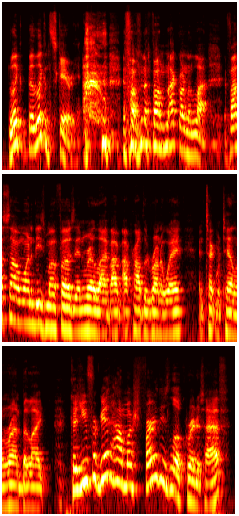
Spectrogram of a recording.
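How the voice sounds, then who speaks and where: A young man hosting a casual entertainment commentary, jokey and slangy, stretching words for emphasis. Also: fairly high pitch. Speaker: video host. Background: background music.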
